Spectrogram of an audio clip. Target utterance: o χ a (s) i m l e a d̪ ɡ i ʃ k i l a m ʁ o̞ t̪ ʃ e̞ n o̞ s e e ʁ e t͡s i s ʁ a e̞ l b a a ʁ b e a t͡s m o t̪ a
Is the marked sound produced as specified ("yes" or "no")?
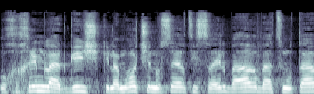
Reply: no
